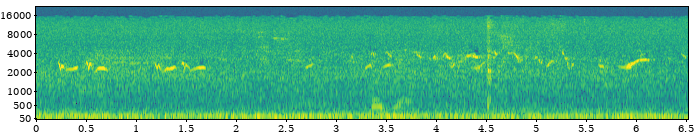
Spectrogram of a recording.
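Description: Faint outdoor ambience: small birds chirping in short repeated notes over a steady low rumble.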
